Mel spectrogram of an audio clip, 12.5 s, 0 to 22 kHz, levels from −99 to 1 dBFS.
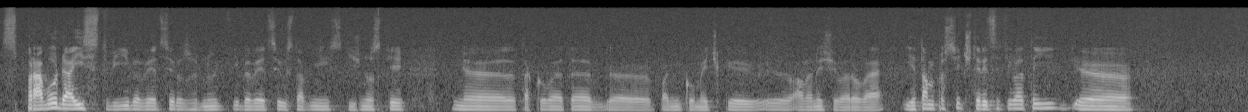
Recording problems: hiss; noticeable; throughout; 15 dB below the speech

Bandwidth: 16 kHz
